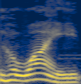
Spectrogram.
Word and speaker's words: Hawaii: pronounce Hawaii in the Hawaiian language you need to break it down into syllables with each vowel pronounced separately so we have Hawaii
